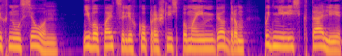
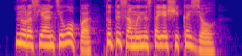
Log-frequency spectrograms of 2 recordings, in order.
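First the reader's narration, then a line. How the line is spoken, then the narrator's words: Barked. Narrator (Russian): рявкнула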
